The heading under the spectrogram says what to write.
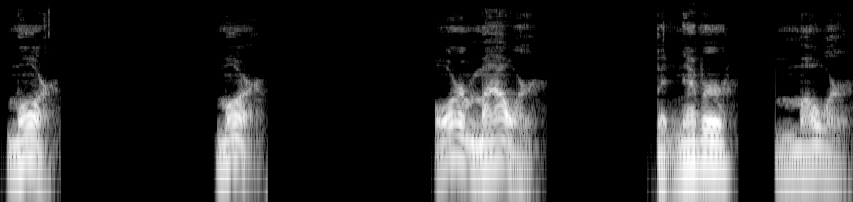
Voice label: mower, minnesota pronunciation guide; MORE or MAU-er; (not like lawnmower); Southern MN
